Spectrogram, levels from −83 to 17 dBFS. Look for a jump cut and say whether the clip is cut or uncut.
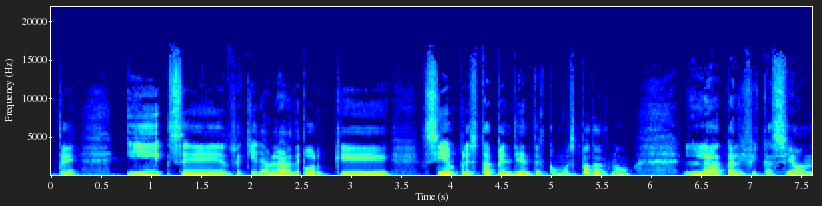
cut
